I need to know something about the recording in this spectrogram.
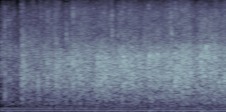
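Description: Audience applauding steadily, many people clapping at once.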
